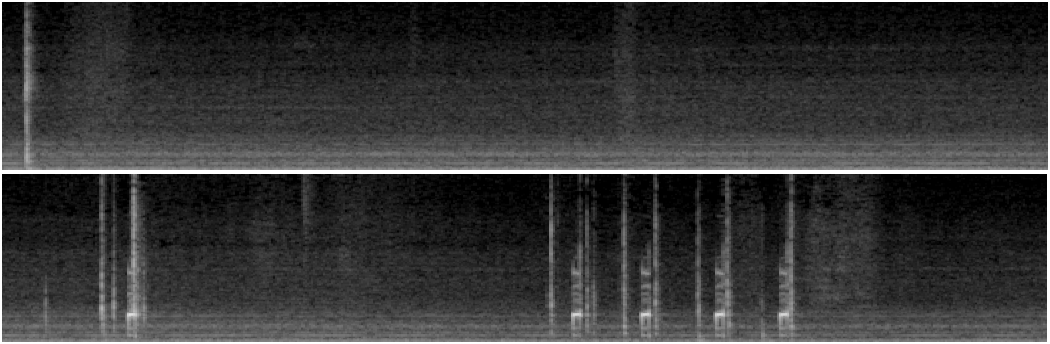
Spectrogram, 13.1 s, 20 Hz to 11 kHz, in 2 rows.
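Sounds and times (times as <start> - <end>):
keypad button clicks and beeps: 7.2 - 7.5, 10.0 - 11.6.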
